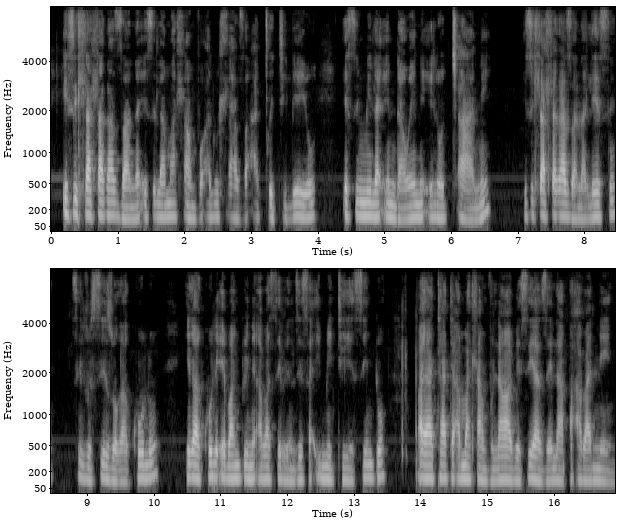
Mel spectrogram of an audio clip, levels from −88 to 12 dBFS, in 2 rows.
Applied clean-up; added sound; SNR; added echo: none; none; none; none.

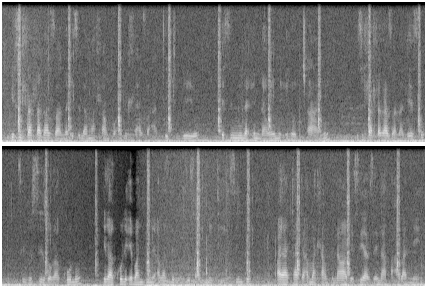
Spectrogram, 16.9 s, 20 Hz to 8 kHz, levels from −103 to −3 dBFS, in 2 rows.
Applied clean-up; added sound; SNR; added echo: none; Clock; -3 dB; none.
